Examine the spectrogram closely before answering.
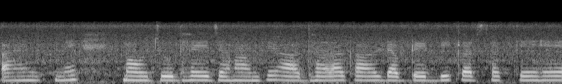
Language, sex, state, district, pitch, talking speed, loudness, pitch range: Hindi, female, Chhattisgarh, Raigarh, 190 Hz, 140 wpm, -18 LUFS, 185-195 Hz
